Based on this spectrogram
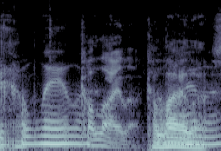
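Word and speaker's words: Khalyla: Bobby Lee and Kalayla. Am I saying it right? – Kalayla.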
